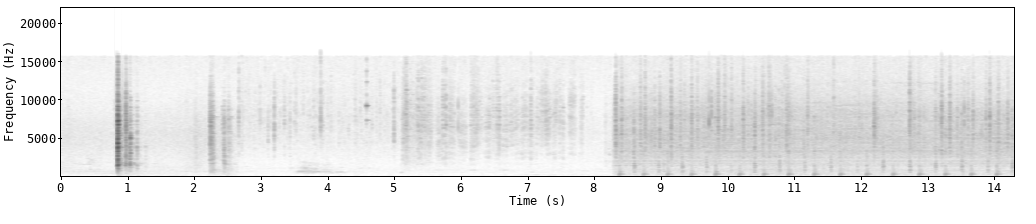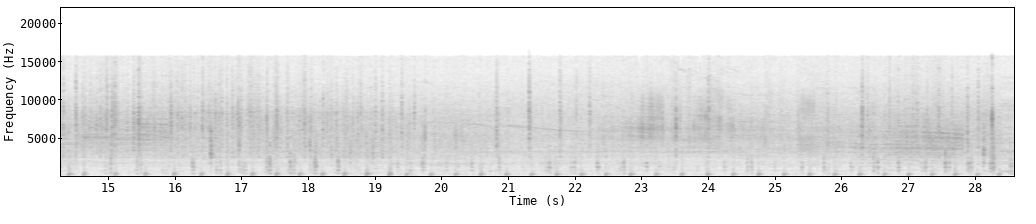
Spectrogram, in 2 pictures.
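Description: A few sharp metal clinks, then, from about eight seconds in, a whole lamb turning on a rotisserie spit over hot charcoal: a steady run of evenly spaced clicks over a light crackle.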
